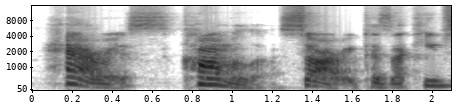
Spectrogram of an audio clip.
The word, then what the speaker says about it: Kamala: Hampshire libertarian party says anyone who assassinates VP Cala Harris Kamala sorry because I keep saying it wrong VP KLA Harris would be an American Hero and this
